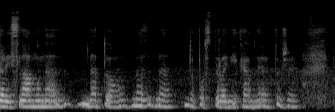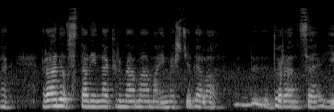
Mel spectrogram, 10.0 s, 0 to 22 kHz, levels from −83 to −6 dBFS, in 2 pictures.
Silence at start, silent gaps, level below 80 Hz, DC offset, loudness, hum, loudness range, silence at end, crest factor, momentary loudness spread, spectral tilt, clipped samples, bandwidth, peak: 0 s; none; -84 dBFS; under 0.1%; -38 LUFS; none; 6 LU; 0 s; 18 dB; 11 LU; -5.5 dB/octave; under 0.1%; 16 kHz; -18 dBFS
